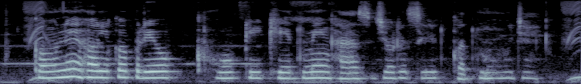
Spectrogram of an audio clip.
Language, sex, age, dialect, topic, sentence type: Bhojpuri, female, 25-30, Western, agriculture, question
